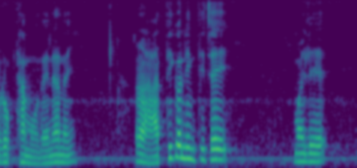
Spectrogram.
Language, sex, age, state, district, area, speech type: Nepali, male, 30-45, West Bengal, Kalimpong, rural, spontaneous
